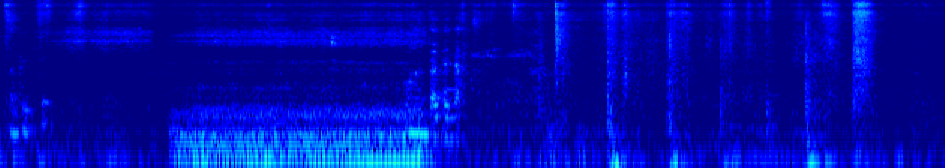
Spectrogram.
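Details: Shiba Inu kept indoors as a loving family pet, growling as an expression of affection rather than anger: a steady, low, rumbling growl lasting about two and a half seconds, followed by scattered knocks and clicks in a small room.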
